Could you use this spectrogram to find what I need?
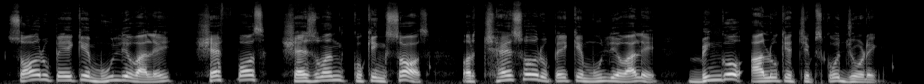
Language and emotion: Hindi, neutral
